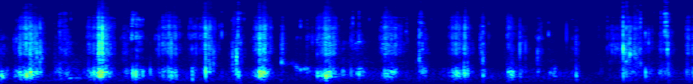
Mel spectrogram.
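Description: Chalky rock crumbles and scrapes between fingers, very close up.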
